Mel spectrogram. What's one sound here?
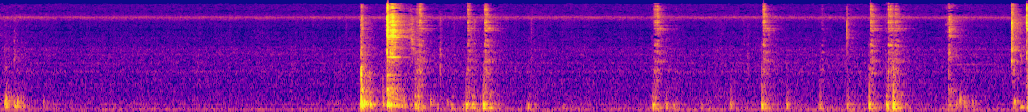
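A spatula scrapes and knocks against a metal bowl.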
